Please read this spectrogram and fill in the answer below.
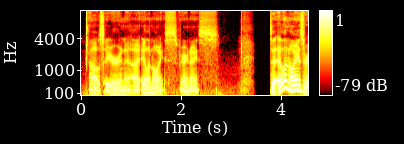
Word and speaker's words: Illinois: that up to two the s in illinois is silent that's what i thought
